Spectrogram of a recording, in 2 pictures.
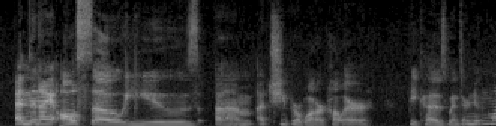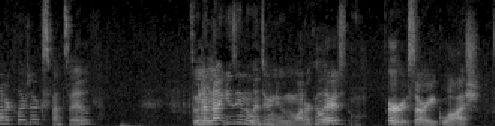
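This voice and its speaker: A woman talks at a moderate pace and a fairly high pitch. Her pitch varies in an ordinary way, and noticeable noise sits behind her. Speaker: artist. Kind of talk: casual talk to camera about art supplies. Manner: casual, chatty.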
